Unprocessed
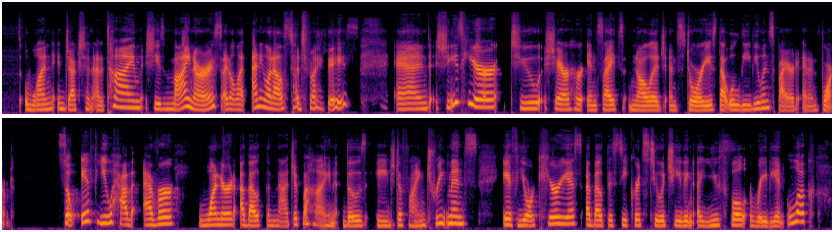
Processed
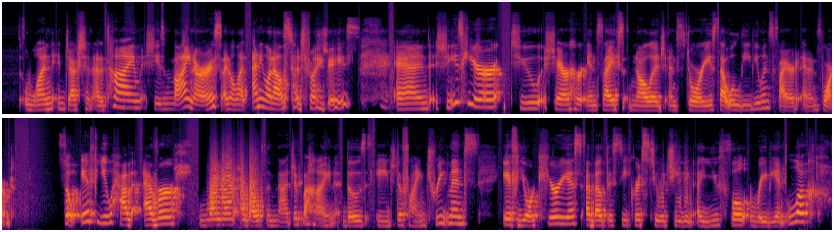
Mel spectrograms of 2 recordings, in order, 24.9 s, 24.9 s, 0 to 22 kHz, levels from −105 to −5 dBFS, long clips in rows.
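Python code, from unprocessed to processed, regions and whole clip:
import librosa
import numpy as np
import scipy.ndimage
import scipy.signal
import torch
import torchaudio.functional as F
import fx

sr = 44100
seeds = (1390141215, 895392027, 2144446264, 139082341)

y = fx.chain(x, sr, fx.median_filter(points=3),
    fx.highpass(hz=420.0, slope=12),
    fx.notch(hz=1400.0, q=12.0), at=(1.84, 3.07))
y = fx.chain(y, sr, fx.high_shelf(hz=8300.0, db=-6.0),
    fx.band_squash(depth_pct=70), at=(4.24, 7.28))
y = fx.chain(y, sr, fx.lower_of_two(delay_ms=7.7),
    fx.doppler_dist(depth_ms=0.63), at=(15.52, 16.37))
y = fx.chain(y, sr, fx.clip_hard(threshold_db=-28.5),
    fx.band_widen(depth_pct=70), at=(22.29, 22.85))
y = scipy.signal.sosfilt(scipy.signal.butter(2, 660.0, 'highpass', fs=sr, output='sos'), y)
y = fx.high_shelf(y, sr, hz=6200.0, db=-4.0)
y = fx.sustainer(y, sr, db_per_s=63.0)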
